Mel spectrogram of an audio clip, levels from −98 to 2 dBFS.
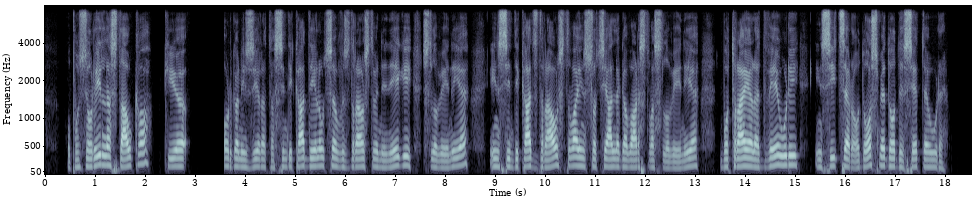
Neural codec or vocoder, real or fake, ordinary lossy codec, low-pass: none; real; none; 7.2 kHz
